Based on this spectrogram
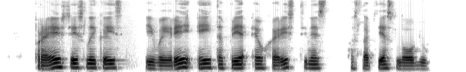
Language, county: Lithuanian, Telšiai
